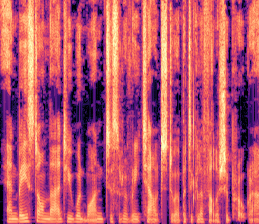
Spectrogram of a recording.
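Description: Vocal fry runs through a woman's voice in a very clean recording, dry and close with no echo and a silent background. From India. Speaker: radiologist and fellowship program director. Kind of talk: interview.

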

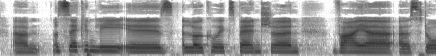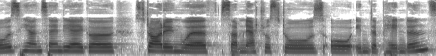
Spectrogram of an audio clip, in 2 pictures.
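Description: With a South African accent, a woman speaks at a very slow pace. Her pitch is fairly high and her intonation fairly even. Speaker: founder of a plant-milk company. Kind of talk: casual interview.

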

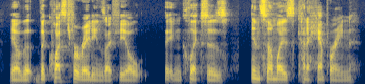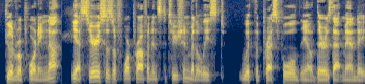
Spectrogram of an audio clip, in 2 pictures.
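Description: A man at a fairly quick pace, fairly low in pitch, with fairly even intonation and a quiet background. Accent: Midwestern. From Cleveland, Ohio, US Midwest. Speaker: radio producer. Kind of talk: casual interview.

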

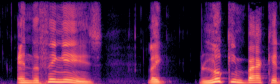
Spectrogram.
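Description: On a very clean recording with a silent background, a man with a non-native accent speaks at a moderate pace in a dry, close sound with no echo. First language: not English. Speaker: radio co-host. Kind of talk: casual chat.

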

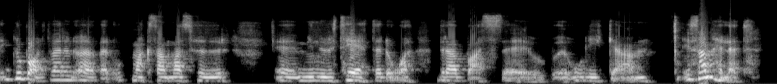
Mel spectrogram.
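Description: A woman with an ordinary speaking voice, fairly low in pitch, with ordinary pitch variation at a moderate pace. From Ethiopia. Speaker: nurse. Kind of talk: interview. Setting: remote link.

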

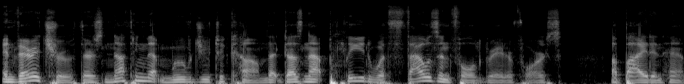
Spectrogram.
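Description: On a very clean recording with a silent background, a man in an ordinary speaking voice talks at a fairly low pitch and moderate pace, with lively intonation and big swings in loudness. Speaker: missionary podcaster and Bible teacher. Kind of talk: reading aloud from a devotional book. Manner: earnest, measured, prayerful.

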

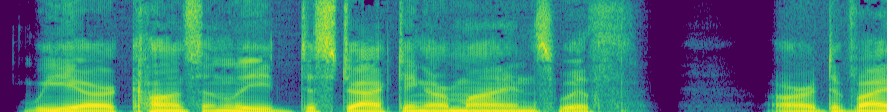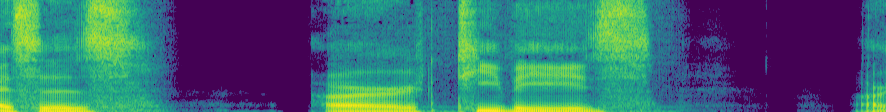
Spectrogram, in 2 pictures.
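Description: With a Western US accent, a man speaks in a very deep, low voice of dark, mellow tone and flat, monotone intonation, in a dry, close sound with no echo on a very clean recording with a silent background. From Utah. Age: 40s. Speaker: podcast host. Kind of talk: solo podcast monologue. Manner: casual, with filler ums and restarts.

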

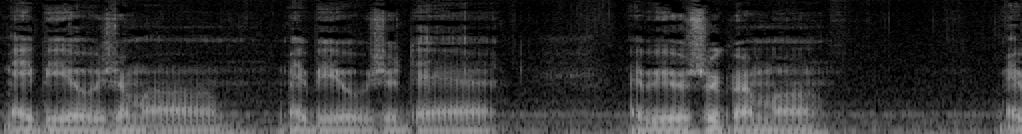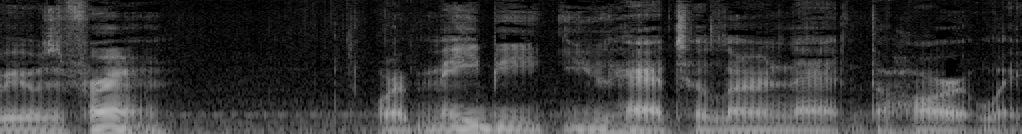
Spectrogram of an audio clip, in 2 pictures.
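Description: With a very deep, low pitch and monotone, flat intonation, a man talks at a fairly slow pace with long, frequent pauses. Noticeable background noise and audible room echo fill the recording. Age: 20s. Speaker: podcaster and bus driver. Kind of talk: solo podcast monologue. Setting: in a car.

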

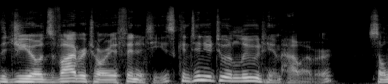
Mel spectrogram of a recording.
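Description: The voice is an unforced reading voice with lively intonation. The background is quiet.

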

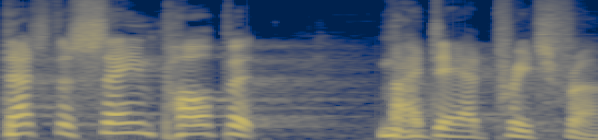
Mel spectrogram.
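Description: A man with an American accent speaks in a high voice. Noticeable background noise is present. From US Midwest, Illinois. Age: 60s. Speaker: pastor. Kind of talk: sermon. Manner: animated.

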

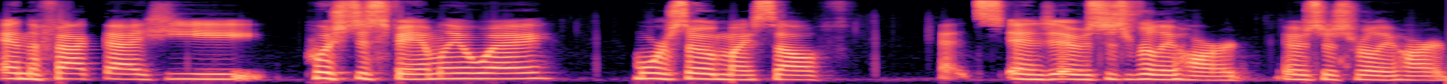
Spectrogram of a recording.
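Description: In a dry, close sound with no echo, a woman with an American accent and a plain, everyday voice speaks at a medium pitch with fairly even intonation. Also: moderate pace. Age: 20s. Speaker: musician. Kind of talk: casual chat.

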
